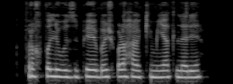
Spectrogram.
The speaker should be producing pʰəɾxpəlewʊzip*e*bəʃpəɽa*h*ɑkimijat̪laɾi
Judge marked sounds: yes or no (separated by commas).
yes, yes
